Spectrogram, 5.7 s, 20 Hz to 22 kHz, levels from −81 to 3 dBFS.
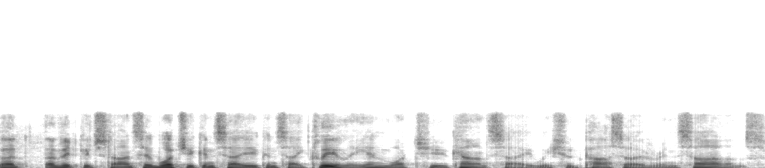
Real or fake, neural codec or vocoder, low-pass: fake; codec, 16 kHz, 16 kbps, FreqCodec, smaller model; 7.2 kHz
